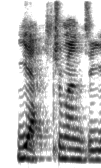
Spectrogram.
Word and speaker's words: Jumanji: It was a bit inspired by Jumanji. Did I pronounce it right? Jumanji, the film with Jumanji? – Jumanji, yeah.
